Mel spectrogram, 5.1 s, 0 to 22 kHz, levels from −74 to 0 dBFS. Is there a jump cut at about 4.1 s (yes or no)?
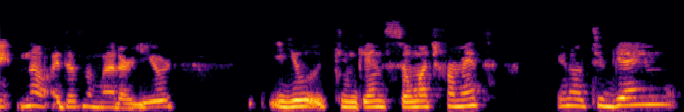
yes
